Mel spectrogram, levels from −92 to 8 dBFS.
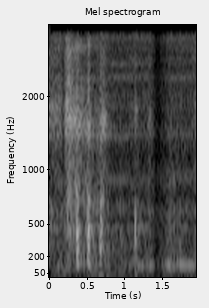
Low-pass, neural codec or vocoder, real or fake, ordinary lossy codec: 3.6 kHz; autoencoder, 48 kHz, 32 numbers a frame, DAC-VAE, trained on Japanese speech; fake; none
